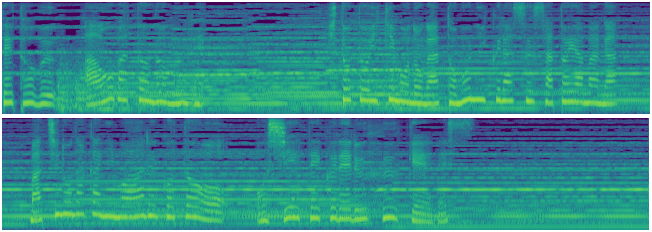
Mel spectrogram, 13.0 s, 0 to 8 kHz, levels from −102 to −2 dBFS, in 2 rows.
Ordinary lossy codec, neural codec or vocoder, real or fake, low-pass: none; none; real; none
